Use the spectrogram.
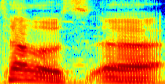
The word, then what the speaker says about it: Talos: I know it's I know foreign words sometimes just don't look and sound the same, but it is pronounced Talos.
